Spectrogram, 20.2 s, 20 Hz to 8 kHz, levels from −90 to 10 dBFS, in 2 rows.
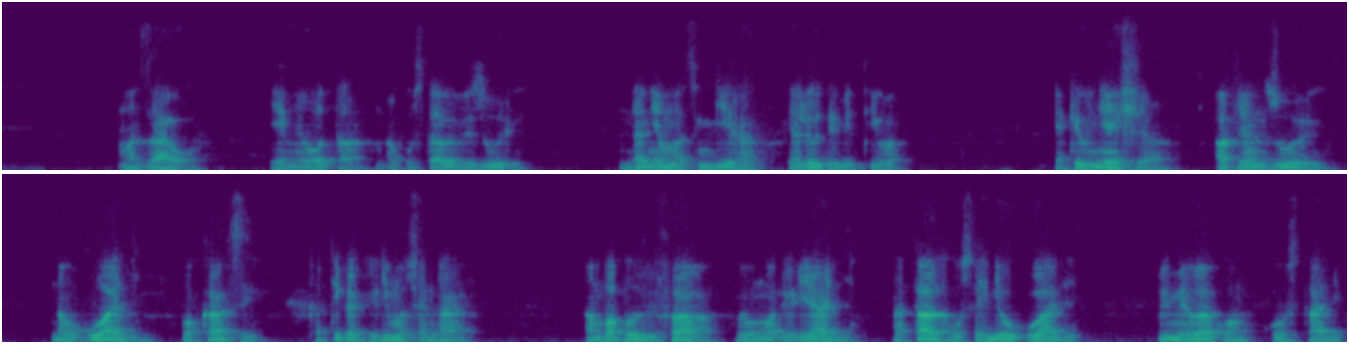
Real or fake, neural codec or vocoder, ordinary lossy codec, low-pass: fake; codec, 16 kHz in and 24 kHz out, 2.2 kbps, FireRedTTS-2 codec; Opus, 16 kbps; 7.2 kHz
